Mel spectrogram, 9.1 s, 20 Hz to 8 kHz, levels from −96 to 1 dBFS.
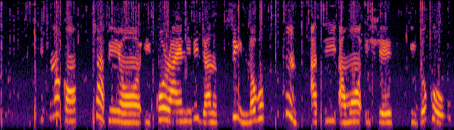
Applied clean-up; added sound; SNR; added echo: classical method spectral subtraction.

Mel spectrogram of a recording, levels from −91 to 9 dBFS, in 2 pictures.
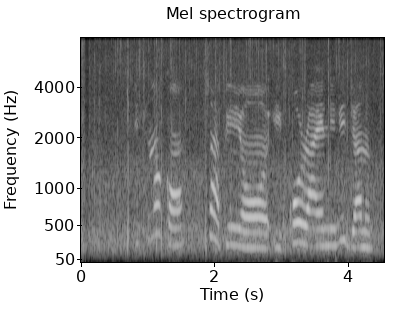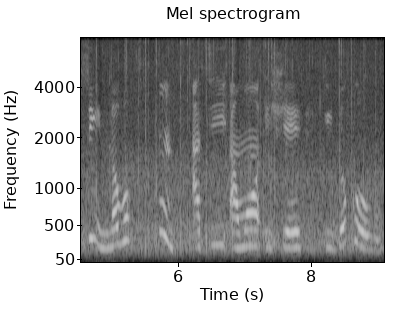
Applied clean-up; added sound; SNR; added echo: none; Rain; 11 dB; none.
